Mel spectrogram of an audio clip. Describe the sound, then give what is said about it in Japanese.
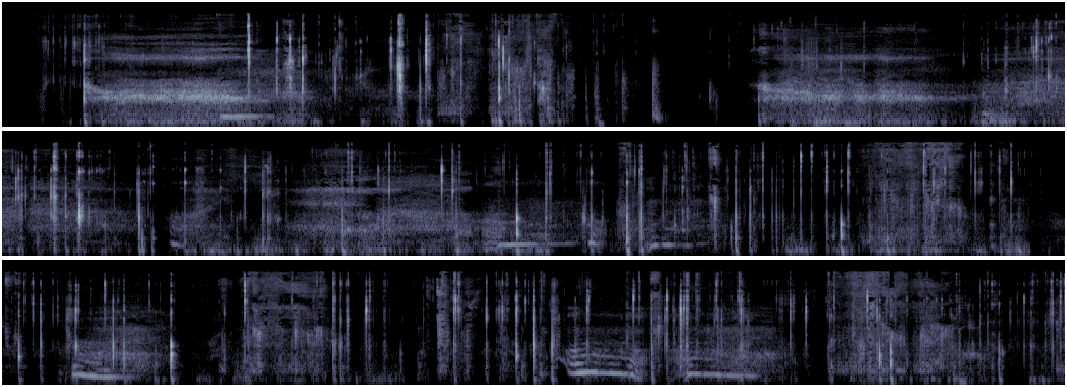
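Wet licking and mouth sounds on an ear, close and intimate in a soft, whispery setting: many irregular smacks, slurps and squishy clicks at low volume, with short pauses between bursts. “私は耳をペロペロしましょうかね”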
